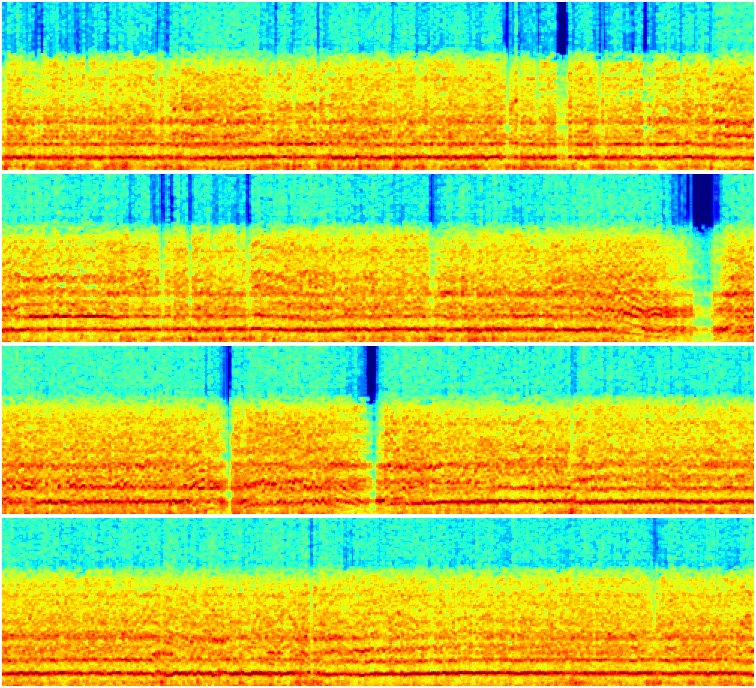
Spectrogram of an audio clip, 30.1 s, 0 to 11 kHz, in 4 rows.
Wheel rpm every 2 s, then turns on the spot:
230, 230, 230, 230, 230, 220, 200, 100, 140, 140, 220, 230, 210, 220, 230.
none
